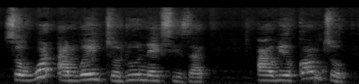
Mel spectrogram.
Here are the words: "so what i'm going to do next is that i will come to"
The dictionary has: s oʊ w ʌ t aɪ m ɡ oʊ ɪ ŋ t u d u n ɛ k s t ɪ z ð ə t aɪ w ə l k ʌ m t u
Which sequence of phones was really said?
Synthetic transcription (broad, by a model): s oʊ w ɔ t aɪ m ɡ oʊ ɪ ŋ t u d u n ɛ k s t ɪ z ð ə t aɪ w ə l k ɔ m t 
